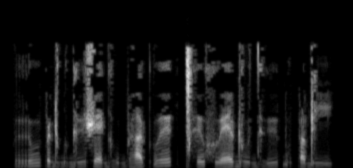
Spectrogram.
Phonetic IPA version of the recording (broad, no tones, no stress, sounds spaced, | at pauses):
r uː p ɛ ɖ ɘ ɡʷ ɘ ɡ ɨː ʃ ɛː ɡʱ u bʱ a kʷʼ ɘː | ǀʰ ɘ xʷ ɛː ɖ uː dʱ ɨː ɓ u p a ɖ i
